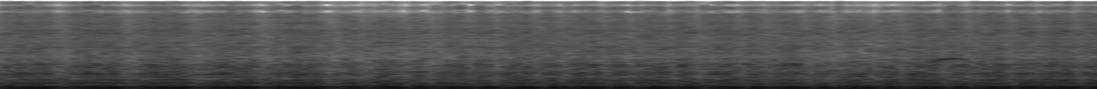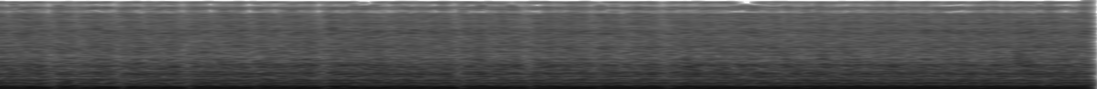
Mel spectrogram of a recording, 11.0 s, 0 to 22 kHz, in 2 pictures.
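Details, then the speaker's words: 1974 Ford F250 SuperCab 460 V8, parked 14 years, revived: deep steady rumble with no ticking, knocking or banging, over 50 psi oil pressure; running normally. "go she don't sound half bad good stuff I just shut it off because I want to check that fuel coming from the mechanical pump in case it is pulling something but she really don't sound bad no ticking or knocking or banging"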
